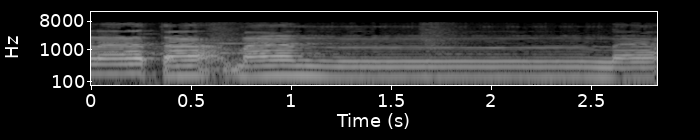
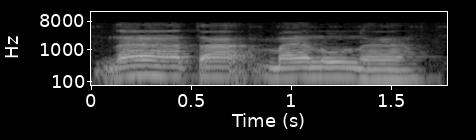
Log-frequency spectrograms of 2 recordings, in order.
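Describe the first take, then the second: First: The doubled n is held with no vowel heard. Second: A faint short u is heard between the n sounds. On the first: "Kita ulangi ismam" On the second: "untuk raumnya"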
